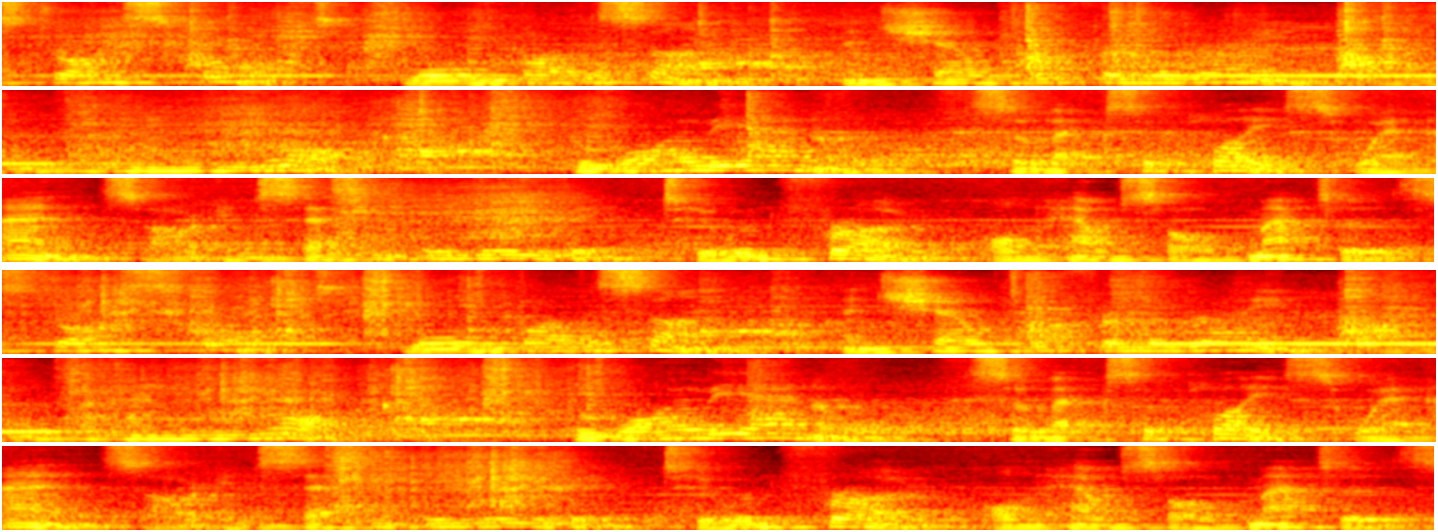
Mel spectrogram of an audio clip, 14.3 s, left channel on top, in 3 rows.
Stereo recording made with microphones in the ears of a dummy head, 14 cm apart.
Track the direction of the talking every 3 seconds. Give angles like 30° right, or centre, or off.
10° left, 30° right, 10° right, 20° left, 20° left.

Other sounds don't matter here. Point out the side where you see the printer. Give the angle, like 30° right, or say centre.
60° left.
